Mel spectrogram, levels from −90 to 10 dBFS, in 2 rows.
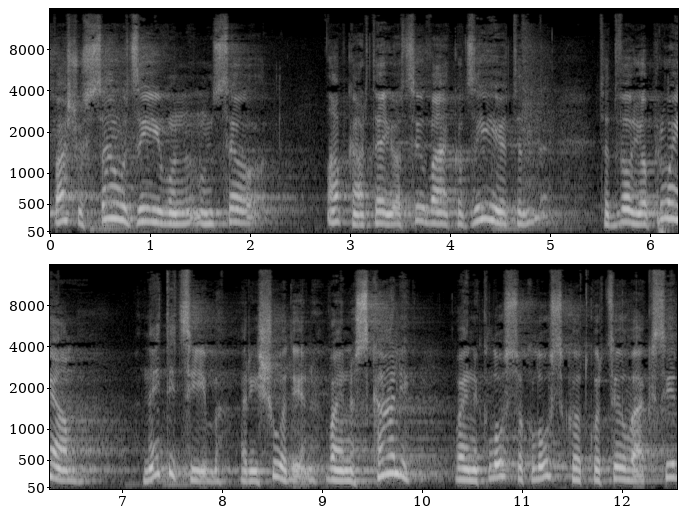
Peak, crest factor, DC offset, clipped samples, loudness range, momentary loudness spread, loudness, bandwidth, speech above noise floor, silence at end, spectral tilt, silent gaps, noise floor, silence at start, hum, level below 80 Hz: -4 dBFS; 16 dB; under 0.1%; under 0.1%; 4 LU; 10 LU; -20 LUFS; 15.5 kHz; 27 dB; 0 s; -4.5 dB/octave; none; -46 dBFS; 0 s; none; -54 dBFS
